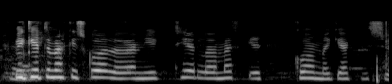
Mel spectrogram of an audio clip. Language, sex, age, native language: Icelandic, female, 40-49, Icelandic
